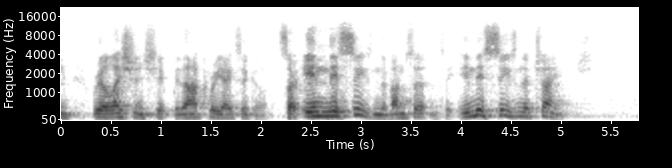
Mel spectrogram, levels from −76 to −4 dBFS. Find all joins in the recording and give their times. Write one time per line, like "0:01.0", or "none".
0:02.1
